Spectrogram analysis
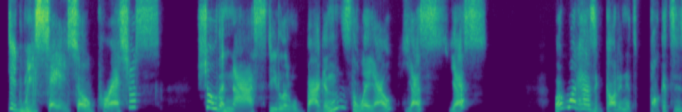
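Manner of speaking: high, slow, sly creature whine; sly Gollum voice. A narrator's reading. Gollum stalling Bilbo about his promise. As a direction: wheedle and stall.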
